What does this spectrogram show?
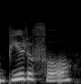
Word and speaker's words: beautiful: beautiful the colors are beautiful the tea in beautiful has a d pronunciation beautiful your family is beautiful this this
